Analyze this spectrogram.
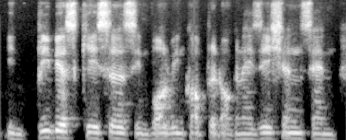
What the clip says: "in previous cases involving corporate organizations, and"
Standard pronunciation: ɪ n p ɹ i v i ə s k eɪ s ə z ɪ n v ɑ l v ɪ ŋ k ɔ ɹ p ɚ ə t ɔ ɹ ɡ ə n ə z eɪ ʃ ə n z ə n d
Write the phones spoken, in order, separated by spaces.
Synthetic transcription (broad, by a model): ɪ n p ɹ i v i ə s k eɪ s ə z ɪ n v ɑ l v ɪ ŋ k ɔ p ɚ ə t ɔ ɡ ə n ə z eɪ ʃ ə n s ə n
